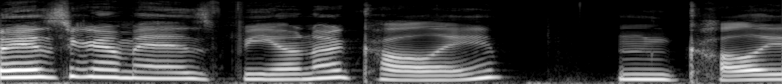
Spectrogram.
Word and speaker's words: Cauley: is Fiona colie and colie is the a u l e y pronounced colie and and then my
